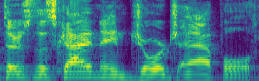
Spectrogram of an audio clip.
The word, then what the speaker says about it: Appel: But there's this guy named George Apple. Now his name's spelled Appel, Right. but it's still pronounced still Apple, Apple. right? So he's Not Appel.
